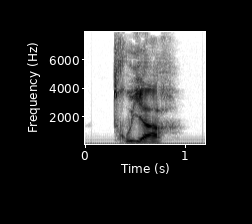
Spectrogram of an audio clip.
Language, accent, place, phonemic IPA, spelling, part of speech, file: French, France, Lyon, /tʁu.jaʁ/, trouillard, adjective / noun, LL-Q150 (fra)-trouillard.wav
- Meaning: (adjective) chicken, cowardly; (noun) chicken, yellowbelly, coward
